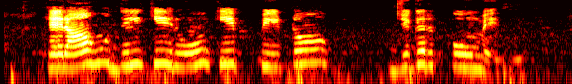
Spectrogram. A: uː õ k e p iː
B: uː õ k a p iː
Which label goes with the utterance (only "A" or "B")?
A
